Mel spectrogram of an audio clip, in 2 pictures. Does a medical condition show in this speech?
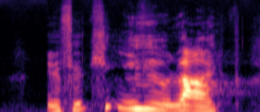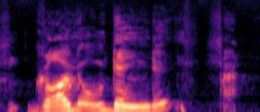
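Yes: cerebral palsy.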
